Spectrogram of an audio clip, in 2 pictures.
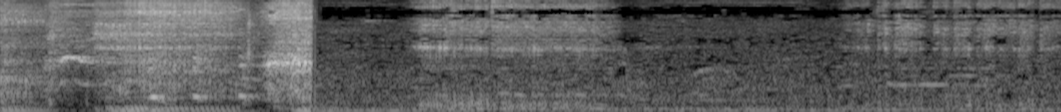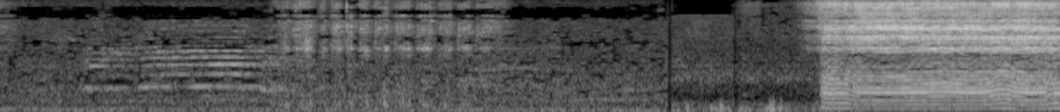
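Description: Rough, rattling low breathing noises repeat through sleep, with some whistling, tonal stretches and a loud buzzing snort at the end: snoring.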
